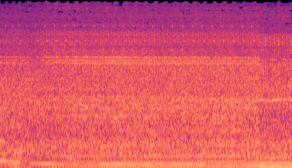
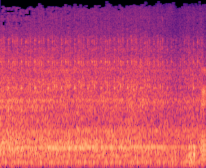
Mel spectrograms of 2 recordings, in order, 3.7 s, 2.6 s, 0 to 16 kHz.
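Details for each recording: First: BMW 335i with N54 engine, after a misfire, now with new NGK plugs one step colder than stock, cold start: steady, even idle with a smooth low drone and no stumble or miss; runs smoothly, misfire fixed. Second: BMW 335i N54, tuned: uneven, lumpy idle with recurring skip after 4,000 rpm run, one cylinder constantly misfiring with injector shut off for protection, exhaust pipe shaking.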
